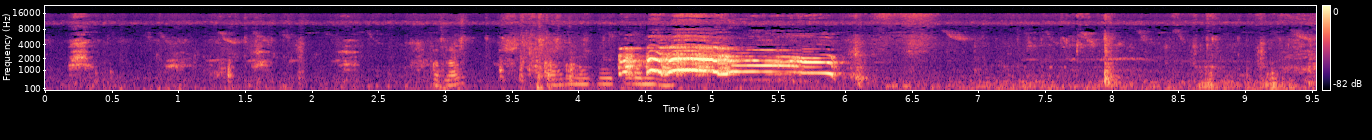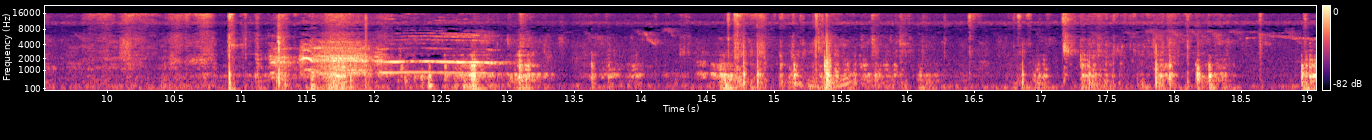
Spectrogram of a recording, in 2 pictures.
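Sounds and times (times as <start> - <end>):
rooster crowing: 4.3 - 6.0, 11.2 - 13.2.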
